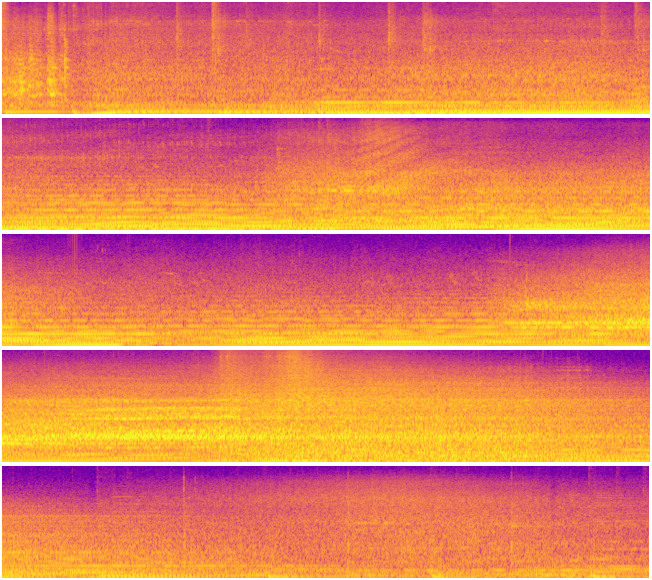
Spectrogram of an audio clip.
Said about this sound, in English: He's done a fine job on the car. Let's see what it'll do on the open road.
